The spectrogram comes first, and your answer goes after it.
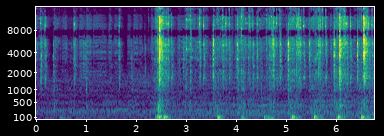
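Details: Kawasaki KX250F with fuel, air and spark confirmed: dull irregular thumps, roughly two a second, as the kick-start is worked; engine never catches or runs, no start.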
